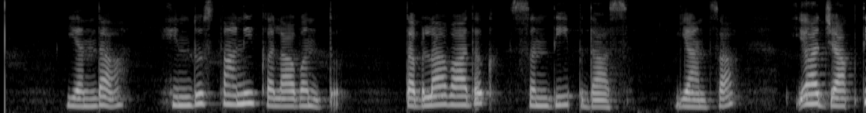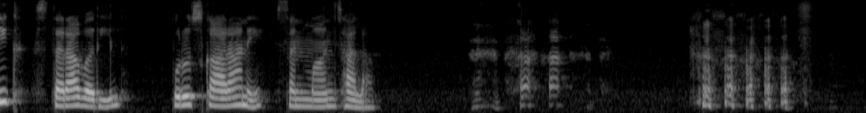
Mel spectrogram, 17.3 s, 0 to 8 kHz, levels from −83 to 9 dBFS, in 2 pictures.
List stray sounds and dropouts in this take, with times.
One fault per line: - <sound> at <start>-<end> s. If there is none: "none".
- laugh at 13.3-14.9 s
- laugh at 15.5-16.8 s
